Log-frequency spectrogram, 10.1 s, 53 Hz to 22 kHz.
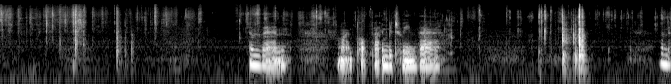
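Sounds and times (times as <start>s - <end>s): paper rustling and clicks: 0.0s - 5.0s, 6.5s - 10.0s.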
